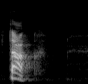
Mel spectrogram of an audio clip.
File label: dialogue, Ukrainian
